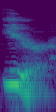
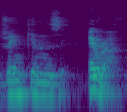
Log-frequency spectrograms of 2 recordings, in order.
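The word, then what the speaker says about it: Jenkins' Ear: It's a set called the War of Jenkins Ear. Some people also mispronounce this, saying the War of Jenkins Era.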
